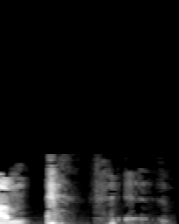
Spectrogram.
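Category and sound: human body sound, coughing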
